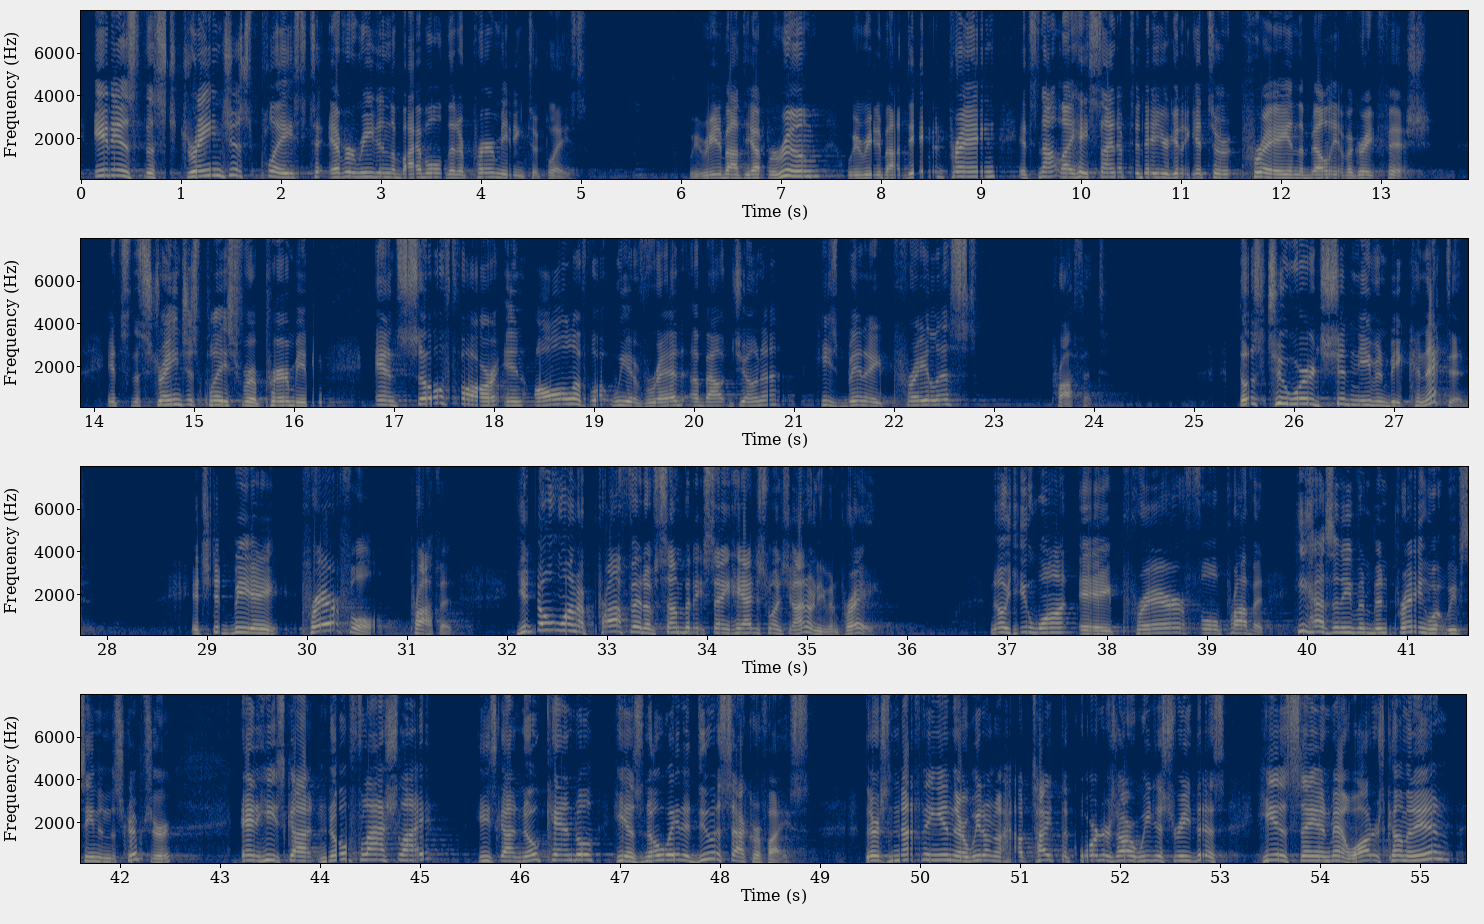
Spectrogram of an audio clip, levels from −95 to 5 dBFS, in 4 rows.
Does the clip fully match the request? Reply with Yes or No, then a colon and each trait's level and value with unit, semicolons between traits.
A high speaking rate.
No: average, 175 wpm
